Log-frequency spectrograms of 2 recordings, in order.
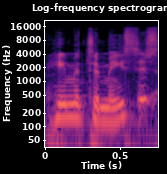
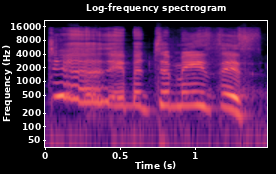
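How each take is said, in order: First: Hematomesis? said as "hee-ma-to-MEE-sis" with a questioning rise; retry Hematomesis at normal pitch, checking if it's right; unsure corrected Hematomesis, rising at the end. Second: Hematomesis said slow and high, sounded out as "ay-ma-to-MEE-sis"; hesitant high try at hematomesis; first try at hematomesis. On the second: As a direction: stretch hematomesis out carefully, pitched up, as an unsure first attempt. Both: Shown as a demonstration. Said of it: "Did I say it correctly?".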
